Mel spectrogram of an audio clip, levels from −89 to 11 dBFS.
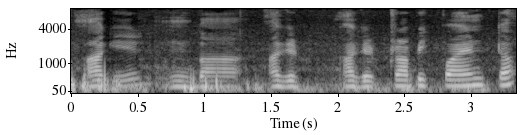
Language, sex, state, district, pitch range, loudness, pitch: Bengali, male, Tripura, West Tripura, 155-180 Hz, -19 LUFS, 165 Hz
